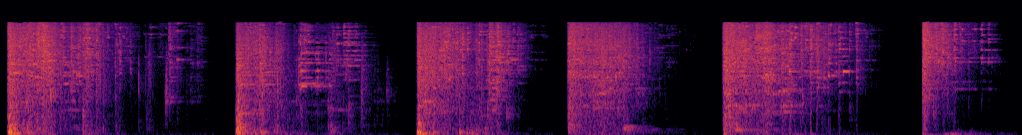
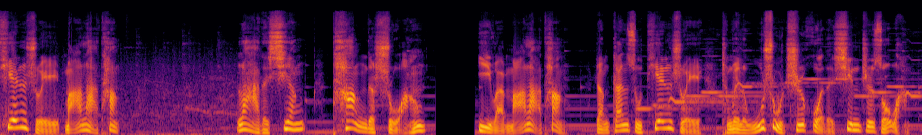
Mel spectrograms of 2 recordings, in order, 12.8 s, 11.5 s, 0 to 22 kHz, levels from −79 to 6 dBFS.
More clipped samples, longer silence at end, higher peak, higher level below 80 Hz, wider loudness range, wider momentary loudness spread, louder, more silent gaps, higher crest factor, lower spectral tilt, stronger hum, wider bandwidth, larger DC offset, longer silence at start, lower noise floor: neither; first, 0.3 s vs 0 s; second, -6 dBFS vs 0 dBFS; second, -44 dBFS vs -36 dBFS; about the same, 5 LU vs 3 LU; first, 17 LU vs 7 LU; second, -22 LUFS vs -12 LUFS; second, none vs 5.44-5.94 s; first, 22 dB vs 12 dB; second, -0.5 dB/octave vs -5 dB/octave; neither; second, 12 kHz vs 16 kHz; neither; about the same, 0.1 s vs 0 s; first, -73 dBFS vs -36 dBFS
